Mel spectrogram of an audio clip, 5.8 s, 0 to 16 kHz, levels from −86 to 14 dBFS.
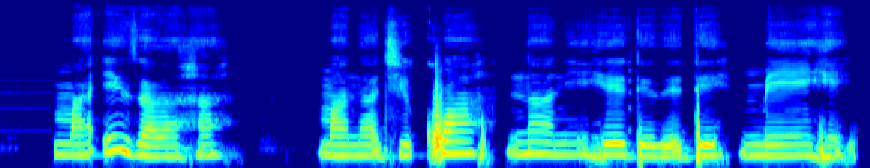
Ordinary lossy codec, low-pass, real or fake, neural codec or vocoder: none; 14.4 kHz; real; none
